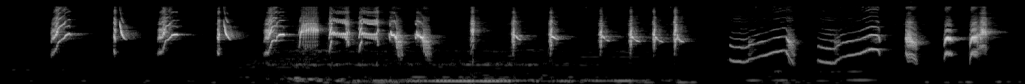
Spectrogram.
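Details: Long-tailed bird from Indonesia in afternoon song: sharp, high chips that build into a dense scratchy run, then a series of rising, upward-swept whistled notes and more sharp chirps, with a faint low hum underneath.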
